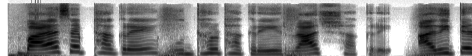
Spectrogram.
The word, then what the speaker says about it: Thackeray: टी एच ए सी के इ आर ए वाय या spelling नुसार त्याचा उल्लेख ठकरे असा होतो ठाकरे या उच्चारानुसार स्पेलिंग कसं पाहिजे होतं टी एच ए के ए आर इ पण ठाकरे आनावाच स्पेलिंग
